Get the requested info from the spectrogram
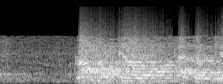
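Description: A man's voice speaking, resuming after a short pause of under a second.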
